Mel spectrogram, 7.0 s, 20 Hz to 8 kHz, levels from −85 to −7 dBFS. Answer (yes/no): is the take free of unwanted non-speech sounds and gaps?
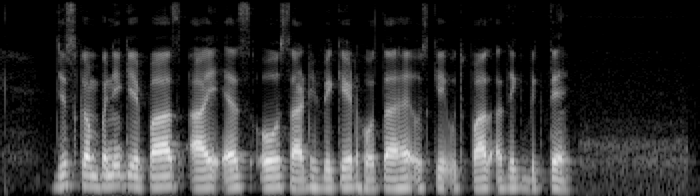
yes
